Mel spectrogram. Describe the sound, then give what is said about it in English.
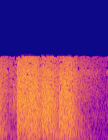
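A loud burst of gunfire in the dark, roughly three shots fired in quick succession that blur into one sustained, harsh roar before dying away, as a lantern is shot out. No voices are heard. “You reckon you shot him?”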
